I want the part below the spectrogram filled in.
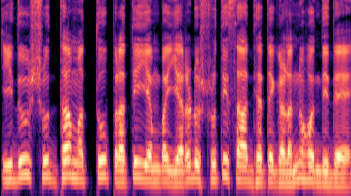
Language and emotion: Kannada, neutral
